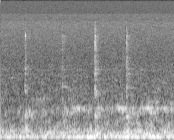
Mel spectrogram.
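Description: Near silence with a faint steady hum, broken by three or four faint, short clicks from a computer mouse as the web page is scrolled.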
